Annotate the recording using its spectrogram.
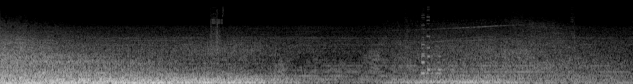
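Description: A low engine rumbles and slowly fades.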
